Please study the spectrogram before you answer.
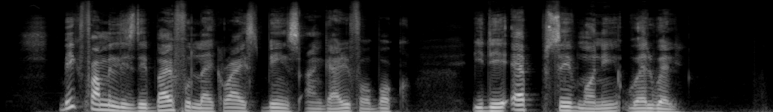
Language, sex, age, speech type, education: Nigerian Pidgin, male, 15-29, spontaneous, tertiary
